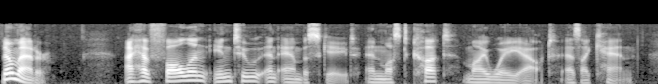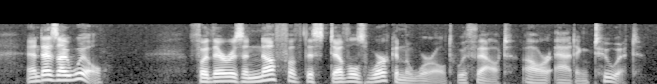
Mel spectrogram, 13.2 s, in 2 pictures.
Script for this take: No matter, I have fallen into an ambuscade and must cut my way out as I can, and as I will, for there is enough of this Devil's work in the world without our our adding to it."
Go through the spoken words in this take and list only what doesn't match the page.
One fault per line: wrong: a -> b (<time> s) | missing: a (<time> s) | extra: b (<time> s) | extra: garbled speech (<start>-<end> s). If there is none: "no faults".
missing: our (12.1 s)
